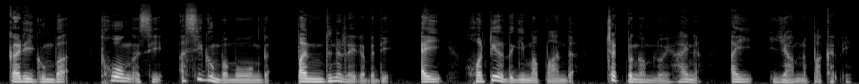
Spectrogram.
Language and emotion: Manipuri, fearful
